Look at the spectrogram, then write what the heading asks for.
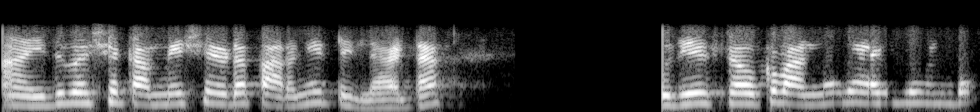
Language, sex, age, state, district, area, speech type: Malayalam, female, 60+, Kerala, Thiruvananthapuram, urban, conversation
